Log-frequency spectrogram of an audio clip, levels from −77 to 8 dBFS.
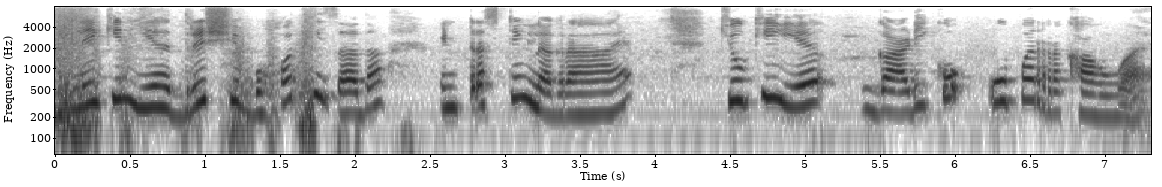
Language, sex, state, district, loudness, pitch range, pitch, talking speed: Hindi, female, Madhya Pradesh, Umaria, -13 LUFS, 240-345 Hz, 300 Hz, 145 wpm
